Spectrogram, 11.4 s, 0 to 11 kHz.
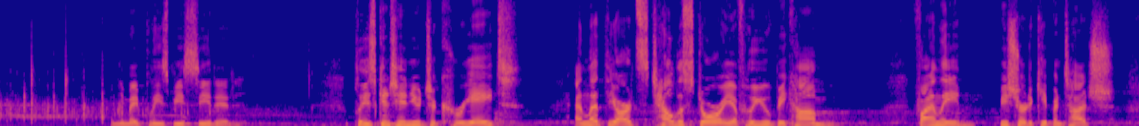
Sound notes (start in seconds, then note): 0.0 cheers and applause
